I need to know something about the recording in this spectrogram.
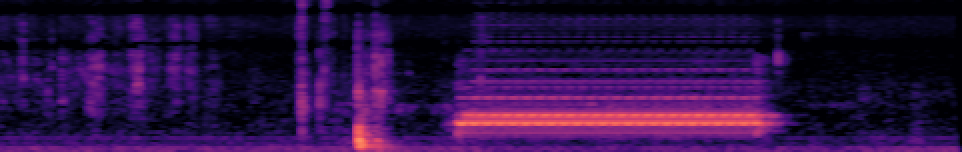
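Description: A single knock a little over two seconds in, then a steady electronic tone, two close pitches held together, sounding for about two seconds and cutting off abruptly.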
